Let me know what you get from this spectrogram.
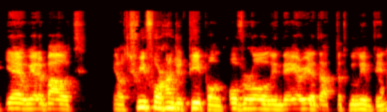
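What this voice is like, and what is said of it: Israeli-accented English. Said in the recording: “as you hear my accent, I'm originally from Israel”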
